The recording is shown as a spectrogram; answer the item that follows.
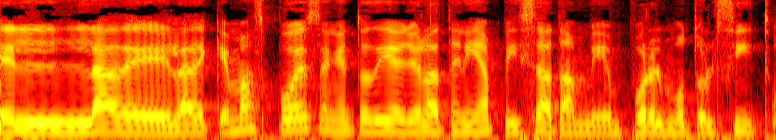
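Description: Intonation stays monotone and flat as the speaker goes at a fairly quick pace. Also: woman. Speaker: volleyball player. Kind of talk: casual chat.

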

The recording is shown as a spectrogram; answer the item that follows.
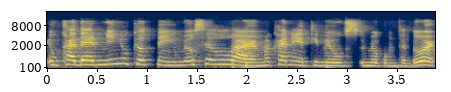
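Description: Her pace is fairly quick. The woman's high voice makes very wide pitch swings. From São Paulo, Brazil. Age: 20s. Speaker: podcast host, social media marketer. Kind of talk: casual interview chat.

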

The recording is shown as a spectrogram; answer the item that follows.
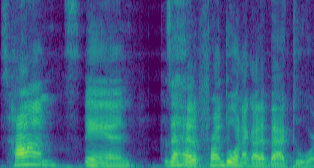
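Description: In an American accent, a woman with a plain, everyday voice talks at a medium pitch with ordinary pitch variation. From DMV area (Washington DC region). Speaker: social media personality. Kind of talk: casual chat.

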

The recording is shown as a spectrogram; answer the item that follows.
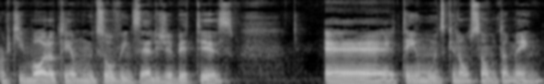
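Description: Against a quiet background, a man in an unremarkable speaking voice talks fairly slowly at a fairly low pitch with ordinary pitch variation. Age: 30s. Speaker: podcast host. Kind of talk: solo podcast monologue.

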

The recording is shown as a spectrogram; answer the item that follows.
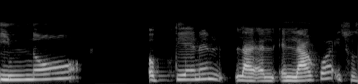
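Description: Her intonation rises and falls in a lively way. This woman's tone is dark and mellow. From Peru, Piura (northern coast). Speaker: university researcher in botany. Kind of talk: interview.

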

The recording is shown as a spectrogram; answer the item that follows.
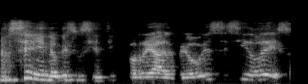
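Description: Speaking with an Argentine accent, a man keeps a fairly quick pace and a high pitch with ordinary variation. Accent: Argentine Spanish (Rioplatense). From Argentina. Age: 30s. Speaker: rock musician. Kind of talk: interview.

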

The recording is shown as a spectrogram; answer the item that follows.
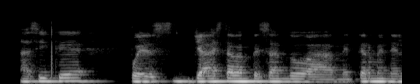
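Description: A man with a medium pitch speaks in a dark, mellow tone that is somewhat breathy. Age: 20s. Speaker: engineering student and content creator. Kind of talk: casual interview.

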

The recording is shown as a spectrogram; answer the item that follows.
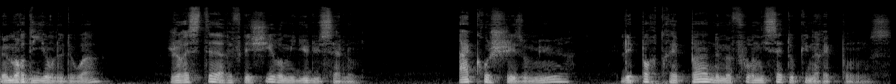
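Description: A man with a very deep, low voice, vocal fry and a dark, mellow tone speaks at a fairly slow pace with lively intonation and long, frequent pauses, on a very clean recording with a silent background. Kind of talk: audiobook reading. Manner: measured, slow, unhurried literary narration.

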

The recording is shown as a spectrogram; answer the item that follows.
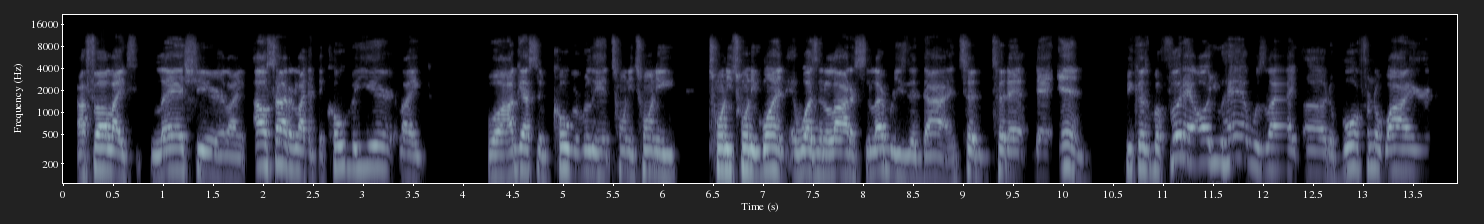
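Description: A man with an ordinary speaking voice talks at a moderate pace. His pitch is fairly high, with ordinary pitch variation. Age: 30s. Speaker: podcast host. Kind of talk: casual chat.

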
